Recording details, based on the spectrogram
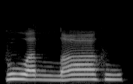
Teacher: یہاں پر لام جلالہ سے پہلے جو ہے فتحہ ہے، تو اسی لیے لام جو ہے ہیوی ہوگا، موٹا پڑھیں گے، پر پڑھیں گے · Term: لام موٹا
